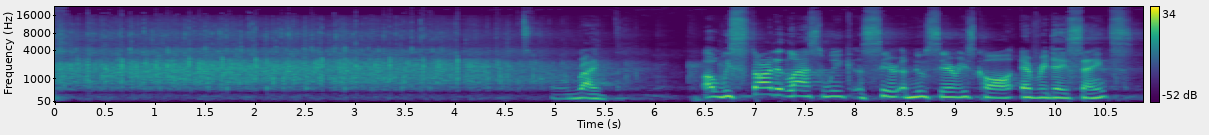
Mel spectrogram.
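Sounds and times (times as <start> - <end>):
audience hand clapping: 0.0 - 6.8
speech: 5.2 - 5.6, 6.5 - 10.8.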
